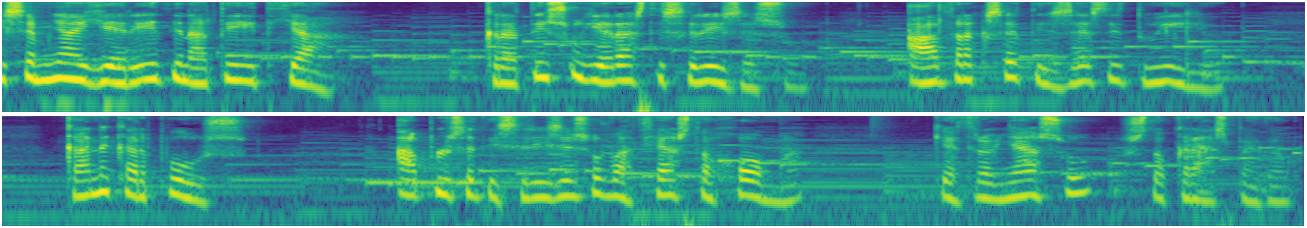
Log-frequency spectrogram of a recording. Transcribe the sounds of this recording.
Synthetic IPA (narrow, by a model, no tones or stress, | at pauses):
ise̞mɲɐʝe̞ɾiðinɐt̪iːt̪çɐ | kɾɐt̪isuʝe̞ɾɐst̪isɾize̞suɐðɾɐkse̞t̪ize̞st̪it̪uiʎu | kɐne̞kɐɾpus | ɐplo̞se̞t̪isɾize̞suvɐθçɐst̪o̞xo̞mɐce̞θɾo̞ɲɐsust̪o̞kɾɐspe̞ðo̞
